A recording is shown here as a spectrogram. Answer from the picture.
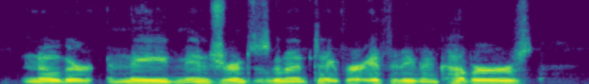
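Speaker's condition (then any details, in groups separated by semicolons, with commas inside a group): Facial paralysis after surgery; tongue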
